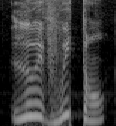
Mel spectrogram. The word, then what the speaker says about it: Louis Vuitton: everybody has is that Louis Vuitton even saying the right name I don't know are you saying it like my mother Louis Von is how you say it okay good is how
